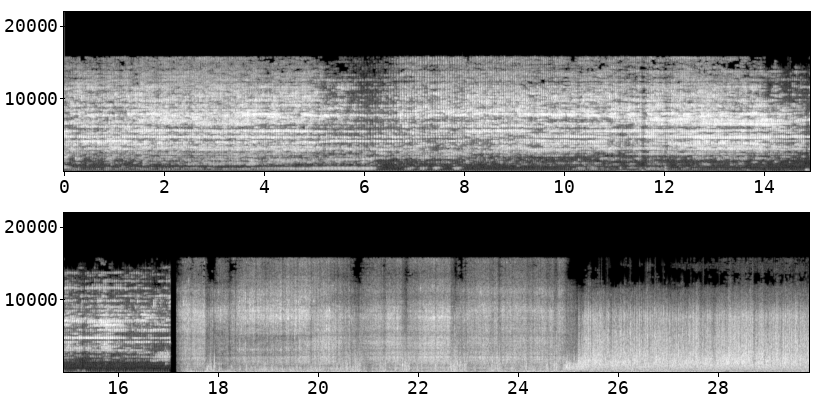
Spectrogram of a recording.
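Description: A steady low engine drone while crossing the water; then, after an abrupt cut about two-thirds of the way in, loud wind rushing over the microphone of a moving motorcycle, with its engine under it.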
